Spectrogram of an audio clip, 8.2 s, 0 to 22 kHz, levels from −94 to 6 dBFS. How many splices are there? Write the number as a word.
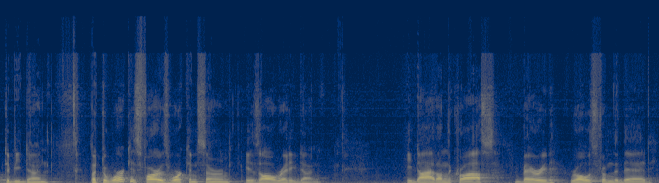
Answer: one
